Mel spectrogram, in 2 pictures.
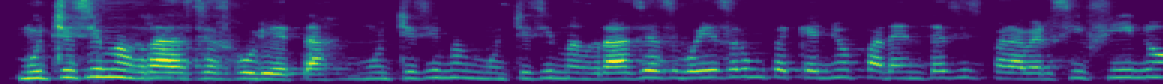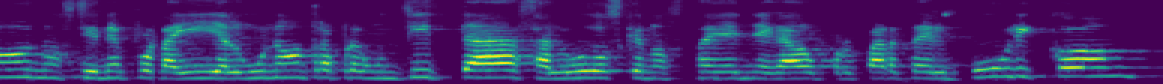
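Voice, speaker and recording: A Mexican woman with a fairly high voice hosts a live online conversation. She is colloquial and courteous, chatting informally, and the audio sounds somewhat dull and lo-fi. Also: fairly even intonation, fairly quick, hardly any pauses, a little mellow. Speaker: host.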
